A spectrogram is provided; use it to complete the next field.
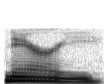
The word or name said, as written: Neri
